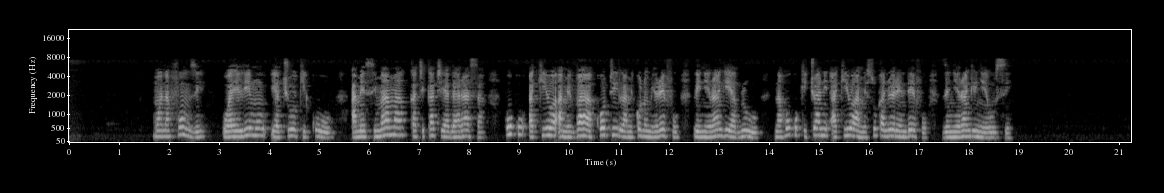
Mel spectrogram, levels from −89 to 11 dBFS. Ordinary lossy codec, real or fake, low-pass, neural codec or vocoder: AAC, 24 kbps; fake; 19.8 kHz; vocoder, 44.1 kHz, 128 mel bands every 512 samples, BigVGAN v2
